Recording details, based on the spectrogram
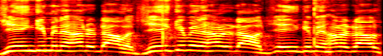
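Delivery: rapid, rattled-off auctioneer-style calling. Repeatedly asking someone for the $100, sounding like an auctioneer. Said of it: "Sound like an auctioneer".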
